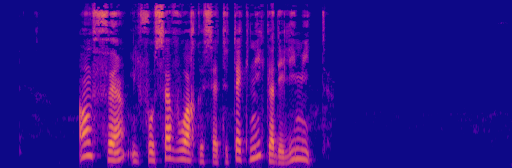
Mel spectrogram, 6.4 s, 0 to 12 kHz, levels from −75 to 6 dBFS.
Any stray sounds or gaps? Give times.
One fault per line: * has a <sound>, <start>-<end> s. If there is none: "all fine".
all fine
